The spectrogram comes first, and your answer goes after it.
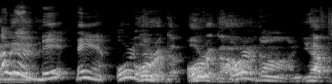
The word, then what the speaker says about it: Oregon: But when you get up there, you have to say, Oregon. My pinky just came out by and said, Oregon. Yeah. You got to say it right for up there.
